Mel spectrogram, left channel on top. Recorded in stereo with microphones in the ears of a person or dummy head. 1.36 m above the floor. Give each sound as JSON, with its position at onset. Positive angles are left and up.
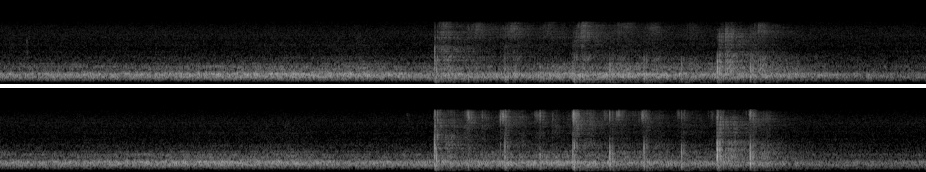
{"t": 4.3, "sound": "running footsteps", "side_deg": -40, "distance_m": 4.0}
